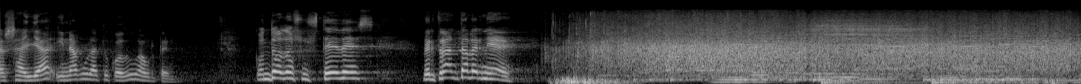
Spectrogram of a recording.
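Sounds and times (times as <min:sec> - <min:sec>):
speech: 0:00.0 - 0:05.7
audience applause: 0:05.5 - 0:10.8.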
